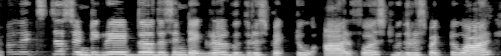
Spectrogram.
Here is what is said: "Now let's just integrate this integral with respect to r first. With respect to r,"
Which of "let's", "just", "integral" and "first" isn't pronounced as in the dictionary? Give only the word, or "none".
none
